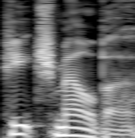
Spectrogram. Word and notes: peach melba: British English

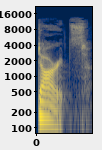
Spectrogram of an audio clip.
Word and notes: darts: British English

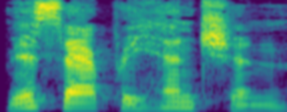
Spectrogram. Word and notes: misapprehension: American English

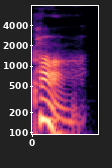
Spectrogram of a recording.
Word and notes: pa: British English

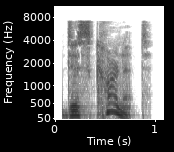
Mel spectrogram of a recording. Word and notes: discarnate: British English

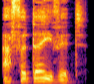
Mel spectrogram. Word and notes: affidavit: British English

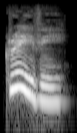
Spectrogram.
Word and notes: gravy: British English

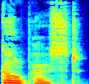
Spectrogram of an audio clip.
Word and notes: goalpost: British English

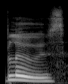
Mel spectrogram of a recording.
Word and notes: blues: American English

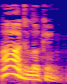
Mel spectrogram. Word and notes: odd-looking: British English

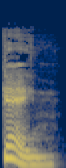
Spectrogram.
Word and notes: game: British English

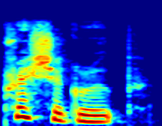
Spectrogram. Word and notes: pressure group: British English

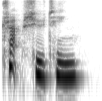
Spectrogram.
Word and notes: trapshooting: British English

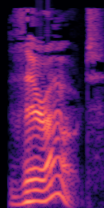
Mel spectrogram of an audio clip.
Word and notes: thereout: British English

